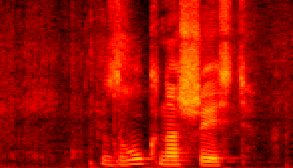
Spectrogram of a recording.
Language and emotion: Russian, neutral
